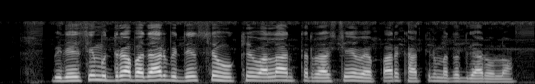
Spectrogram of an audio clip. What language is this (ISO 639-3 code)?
bho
